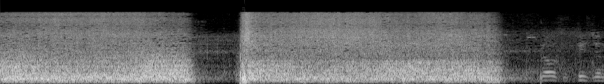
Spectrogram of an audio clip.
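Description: A hot-air balloon's propane burner firing in two blasts, each starting and stopping abruptly. The first lasts about two seconds; after a short pause the second runs about two and a half seconds and cuts off. A voice starts near the end.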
